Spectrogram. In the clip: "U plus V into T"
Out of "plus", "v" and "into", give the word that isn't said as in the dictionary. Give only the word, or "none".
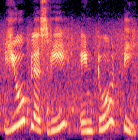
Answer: none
